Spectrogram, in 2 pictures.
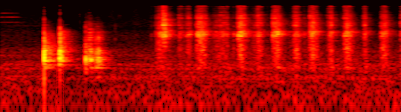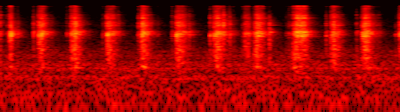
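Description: Metal spoon rubbing ground ginger through a fine wire-mesh strainer: a steady run of quick, even scraping strokes, about three a second, after two light taps near the start.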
